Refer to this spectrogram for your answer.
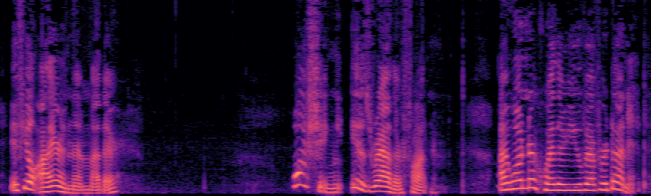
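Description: A woman's voice: fairly low pitch, dry recording. A woman reading a classic children's novel aloud, giving the children's lines a light touch. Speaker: audiobook reader. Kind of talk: scripted narration.

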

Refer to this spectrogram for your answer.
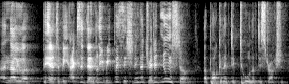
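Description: An actor playing a grandiose, bumbling bureau administrator who fancies himself a hero, in a live comedic audio drama. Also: male voice, a little high, expressive, a little fast, bright, forceful tone. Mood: flustered. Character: pompous heroic male bureau administrator. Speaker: comedy stage performer. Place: live performance venue. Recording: echoey live venue.

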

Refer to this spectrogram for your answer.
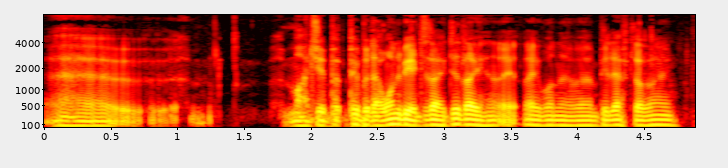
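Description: A man hosting a call-in radio show, rambling in a halting way with many fillers and restarts. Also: deep voice, level tone, darkish tone, no echo, studio quality.

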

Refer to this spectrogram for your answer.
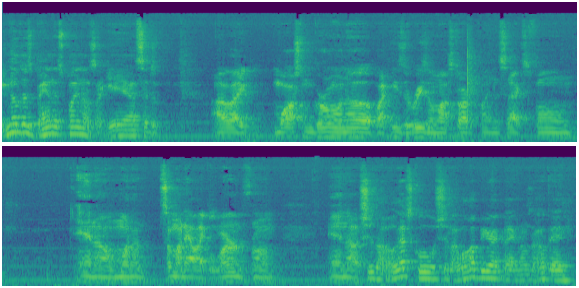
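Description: A man's voice: fairly low pitch, slight background noise. A young man, a saxophonist guest, chatting casually and telling a story, with lots of fillers along the way. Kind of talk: casual interview chat. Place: theater loft, live session. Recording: echoey room, mic far off.

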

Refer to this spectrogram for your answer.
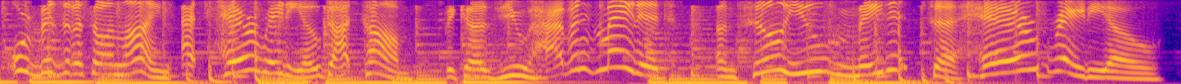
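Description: High, lively woman announcer. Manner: bright, upbeat announcer delivery. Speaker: show announcer. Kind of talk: radio promo read. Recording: phone-like sound over music.

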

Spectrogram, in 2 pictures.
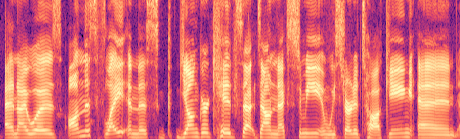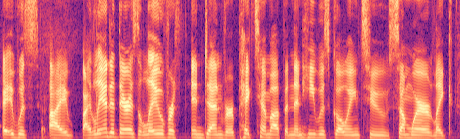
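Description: A woman's voice: medium pitch, steady tone, moderate pace, hardly any pauses, a bit bright, clear, resonant tone. A woman from Ohio, a podcast guest telling a rambling, chatty story with casual swearing. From Ohio, USA.

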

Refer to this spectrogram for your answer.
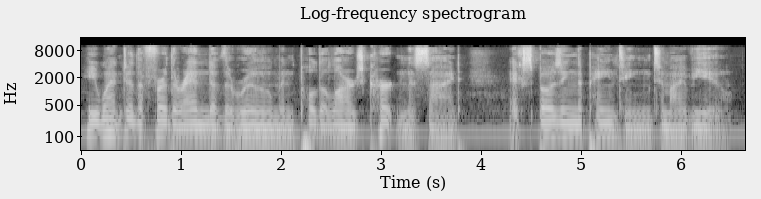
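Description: Low-voiced man narrating a ghost story. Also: fairly even intonation, a little hiss or hum. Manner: measured, hushed storytelling.

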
